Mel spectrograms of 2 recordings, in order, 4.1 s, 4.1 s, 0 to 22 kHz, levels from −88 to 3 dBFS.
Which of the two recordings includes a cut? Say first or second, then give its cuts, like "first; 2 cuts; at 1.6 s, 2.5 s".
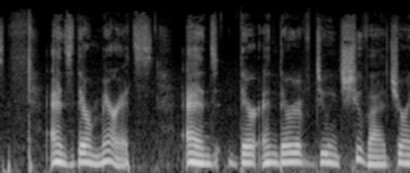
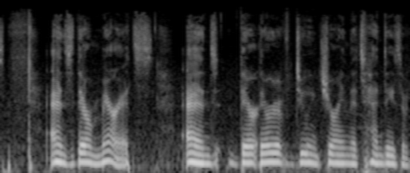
second; 2 cuts; at 2.6 s, 3.2 s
